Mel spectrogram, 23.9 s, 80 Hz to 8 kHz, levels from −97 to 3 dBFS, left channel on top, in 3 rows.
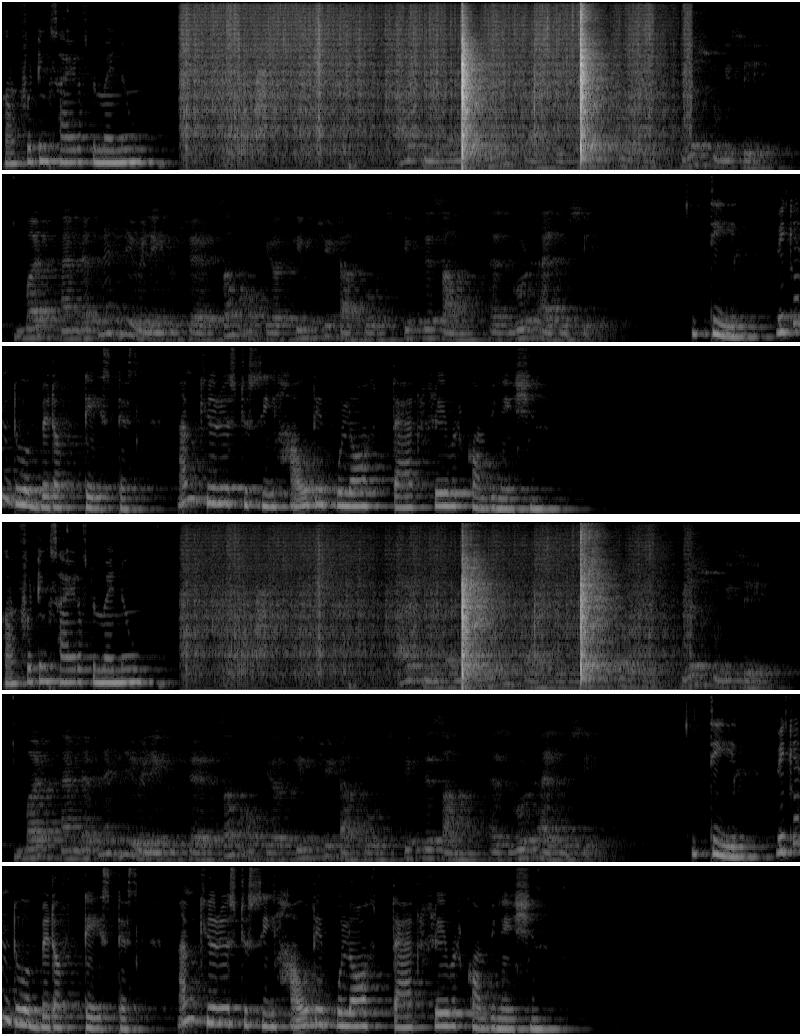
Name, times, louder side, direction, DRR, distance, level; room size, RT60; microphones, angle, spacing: voice 1, 0.0-1.6 15.1-17.4 17.7-21.5, equal, 30° right, 10 dB, 0.8 m, -50 dB
sound 1, 1.8-6.9, left 10 dB, 70° left, 0.6 m, -35 dB
voice 2, 3.9-7.6 8.1-13.9, left 1 dB, 15° left, -2 dB, 3.2 m, -62 dB
20.0 x 6.9 x 9.8 m, 1.0 s
head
